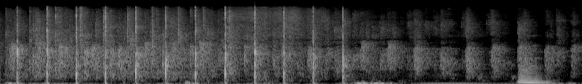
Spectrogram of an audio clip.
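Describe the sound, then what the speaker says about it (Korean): Applause from a church congregation during a Sunday morning Easter service, opening with a run of sharp, evenly spaced claps that swell into a dense, sustained round before fading, with a brief voice near the end. "큰 박수로 하나님께 영광 돌리겠습니다."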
